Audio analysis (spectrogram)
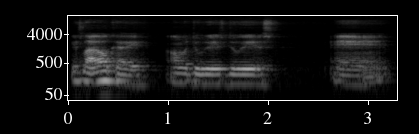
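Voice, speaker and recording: A man's voice: on the low side, fairly even intonation, moderate pace. St guy on a podcast, real casual n opinionated, keeps repeating himself, roomy echoey sound. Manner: repetitive, emphatic, colloquial. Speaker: podcast host.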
